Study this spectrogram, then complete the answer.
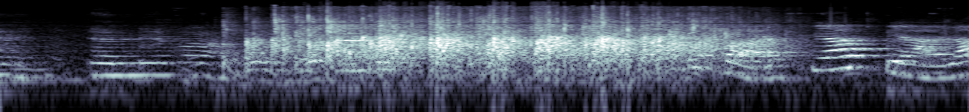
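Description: An audience at a school Grandparents Day celebration in Agra bursts into a few seconds of warm, full applause, with children's voices speaking before and after the clapping.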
